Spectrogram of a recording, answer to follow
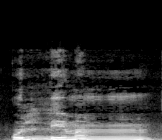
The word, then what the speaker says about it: قل لمن: میں پھر تشدید ہے۔ یہ نون ہجے میں تو پڑھیں گے، رواں میں اس کی جگہ میم کو لگا کے پڑھیں گے۔ لام ذیلی میم نون میم زبر مم، قل لمن، ٹھیک ہے نا، اسے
